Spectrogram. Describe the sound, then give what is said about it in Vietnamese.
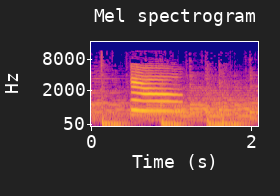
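A black cat with red eyes lets out a single loud, drawn-out meow, rich in harmonics and lasting under a second, with a few soft low thuds around it. “Mèo đen thấy Triển Chiêu và Bạch Ngọc Đường đi đến, đột nhiên kêu một tiếng.”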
